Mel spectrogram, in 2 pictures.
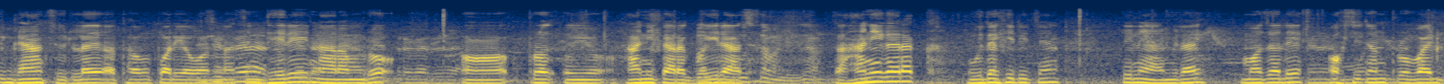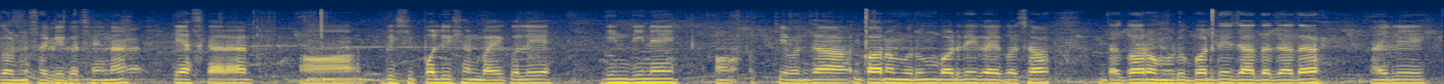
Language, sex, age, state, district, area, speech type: Nepali, male, 18-30, West Bengal, Alipurduar, urban, spontaneous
